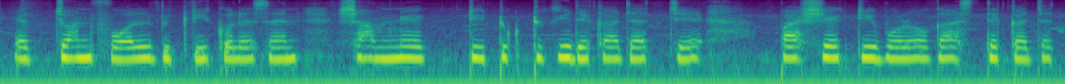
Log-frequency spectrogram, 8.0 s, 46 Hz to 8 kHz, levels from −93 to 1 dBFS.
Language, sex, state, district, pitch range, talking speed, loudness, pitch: Bengali, female, Assam, Hailakandi, 220-230 Hz, 115 wpm, -18 LUFS, 225 Hz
